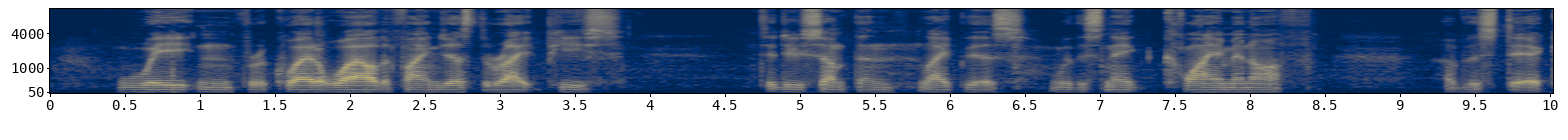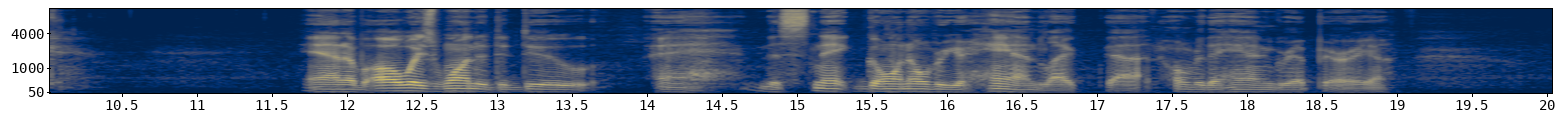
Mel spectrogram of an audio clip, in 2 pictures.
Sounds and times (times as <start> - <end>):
Speech: 0.5 - 3.9, 4.7 - 8.4, 9.3 - 10.3, 11.7 - 19.0.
